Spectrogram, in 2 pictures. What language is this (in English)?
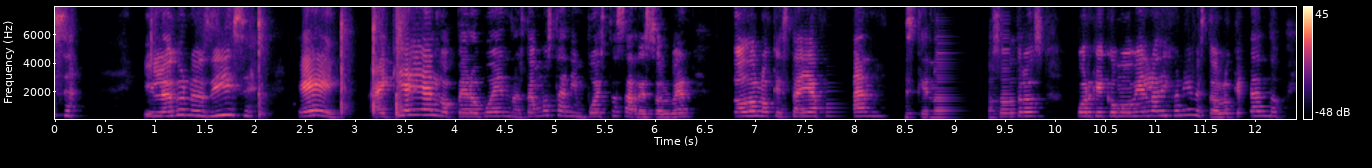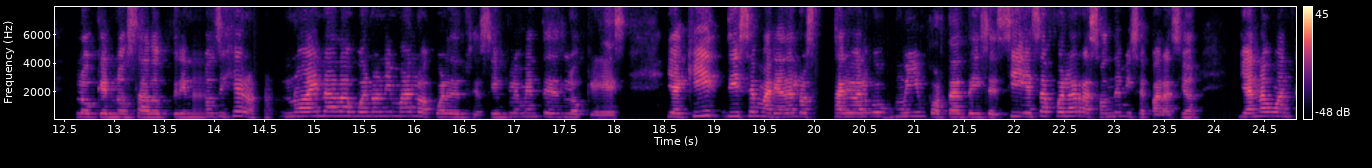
Spanish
